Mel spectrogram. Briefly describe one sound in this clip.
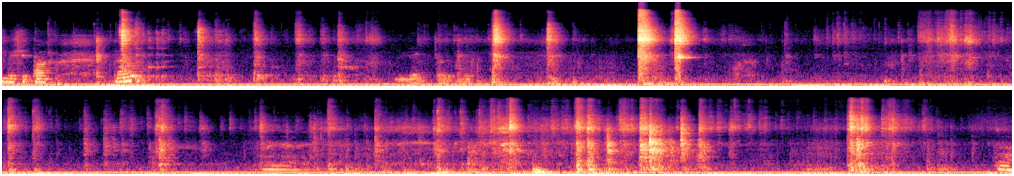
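Knocks and clicks sound from a wooden wardrobe.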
